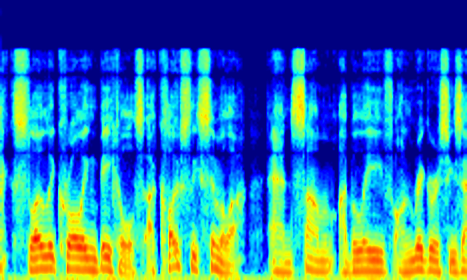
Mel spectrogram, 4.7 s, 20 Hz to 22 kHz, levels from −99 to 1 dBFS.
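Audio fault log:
Throughout: channel delay (comb filtering). One channel lags the other by roughly 0.2 ms, and the two are summed to mono. Cancellation leaves evenly spaced notches, the first near 3 kHz. The speech sounds hollow.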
